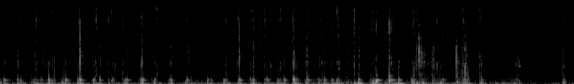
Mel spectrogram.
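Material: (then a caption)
Plastic. Fingertips tap the flat plastic back of a compact black plastic keyboard's hollow underside casing. The result is a quick, uneven patter of short, dry taps, each with a low hollow thump and a faint bright click that dies away at once. The tapping thins out and grows quieter near the end.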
